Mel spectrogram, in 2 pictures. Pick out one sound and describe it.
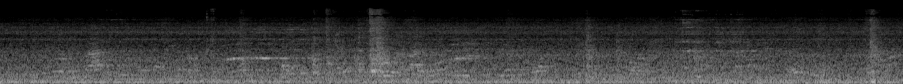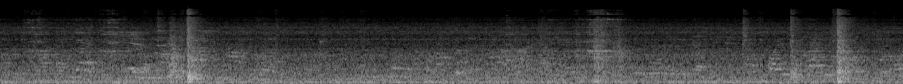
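A young woman slurps noodles loudly up close.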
